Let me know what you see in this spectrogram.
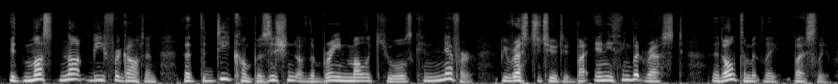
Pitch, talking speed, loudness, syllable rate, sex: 160 Hz, 170 wpm, -19 LUFS, 5.9 syllables/s, male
